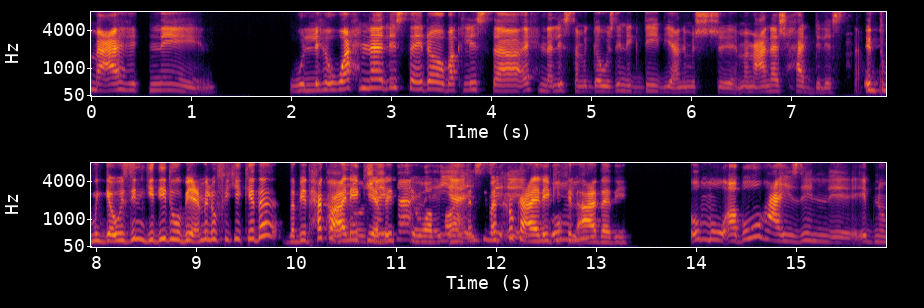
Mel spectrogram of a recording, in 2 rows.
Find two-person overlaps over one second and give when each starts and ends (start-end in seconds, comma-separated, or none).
10.3-13.0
